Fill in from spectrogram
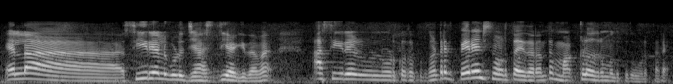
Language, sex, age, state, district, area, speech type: Kannada, female, 45-60, Karnataka, Vijayanagara, rural, spontaneous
